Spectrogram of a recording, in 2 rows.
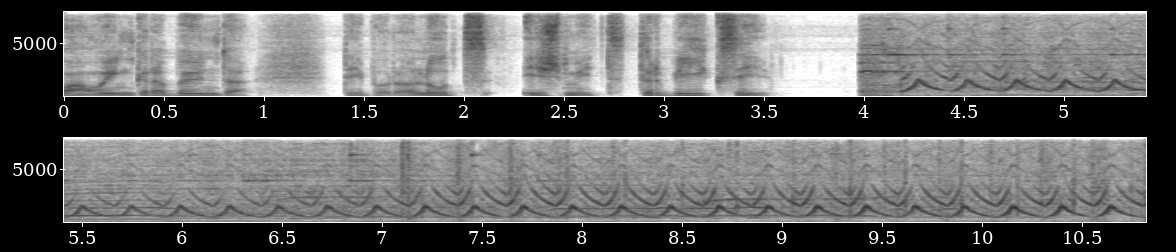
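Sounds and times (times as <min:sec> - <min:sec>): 
speech: 0:00.0 - 0:03.6
climate protest alarm siren wailing: 0:04.0 - 0:10.8.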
